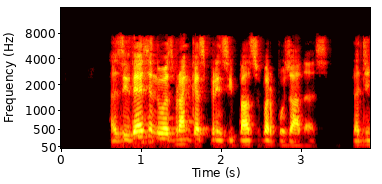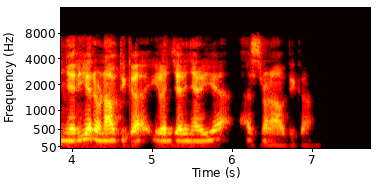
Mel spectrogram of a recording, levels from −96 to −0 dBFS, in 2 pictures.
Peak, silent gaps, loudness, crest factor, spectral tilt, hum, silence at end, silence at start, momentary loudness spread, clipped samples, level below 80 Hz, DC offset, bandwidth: 0 dBFS; none; -24 LUFS; 26 dB; -2 dB/octave; none; 0.75 s; 0.65 s; 16 LU; under 0.1%; -68 dBFS; under 0.1%; 8 kHz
